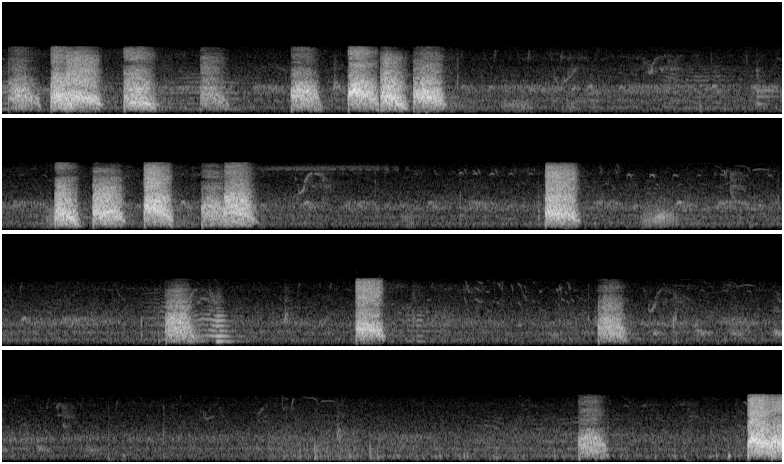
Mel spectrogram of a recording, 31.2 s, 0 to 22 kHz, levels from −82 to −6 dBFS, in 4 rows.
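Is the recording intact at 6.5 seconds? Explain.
Yes, the audio at 6.5 seconds plays through intact, with no dropout, click, distortion or other fault at that point.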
